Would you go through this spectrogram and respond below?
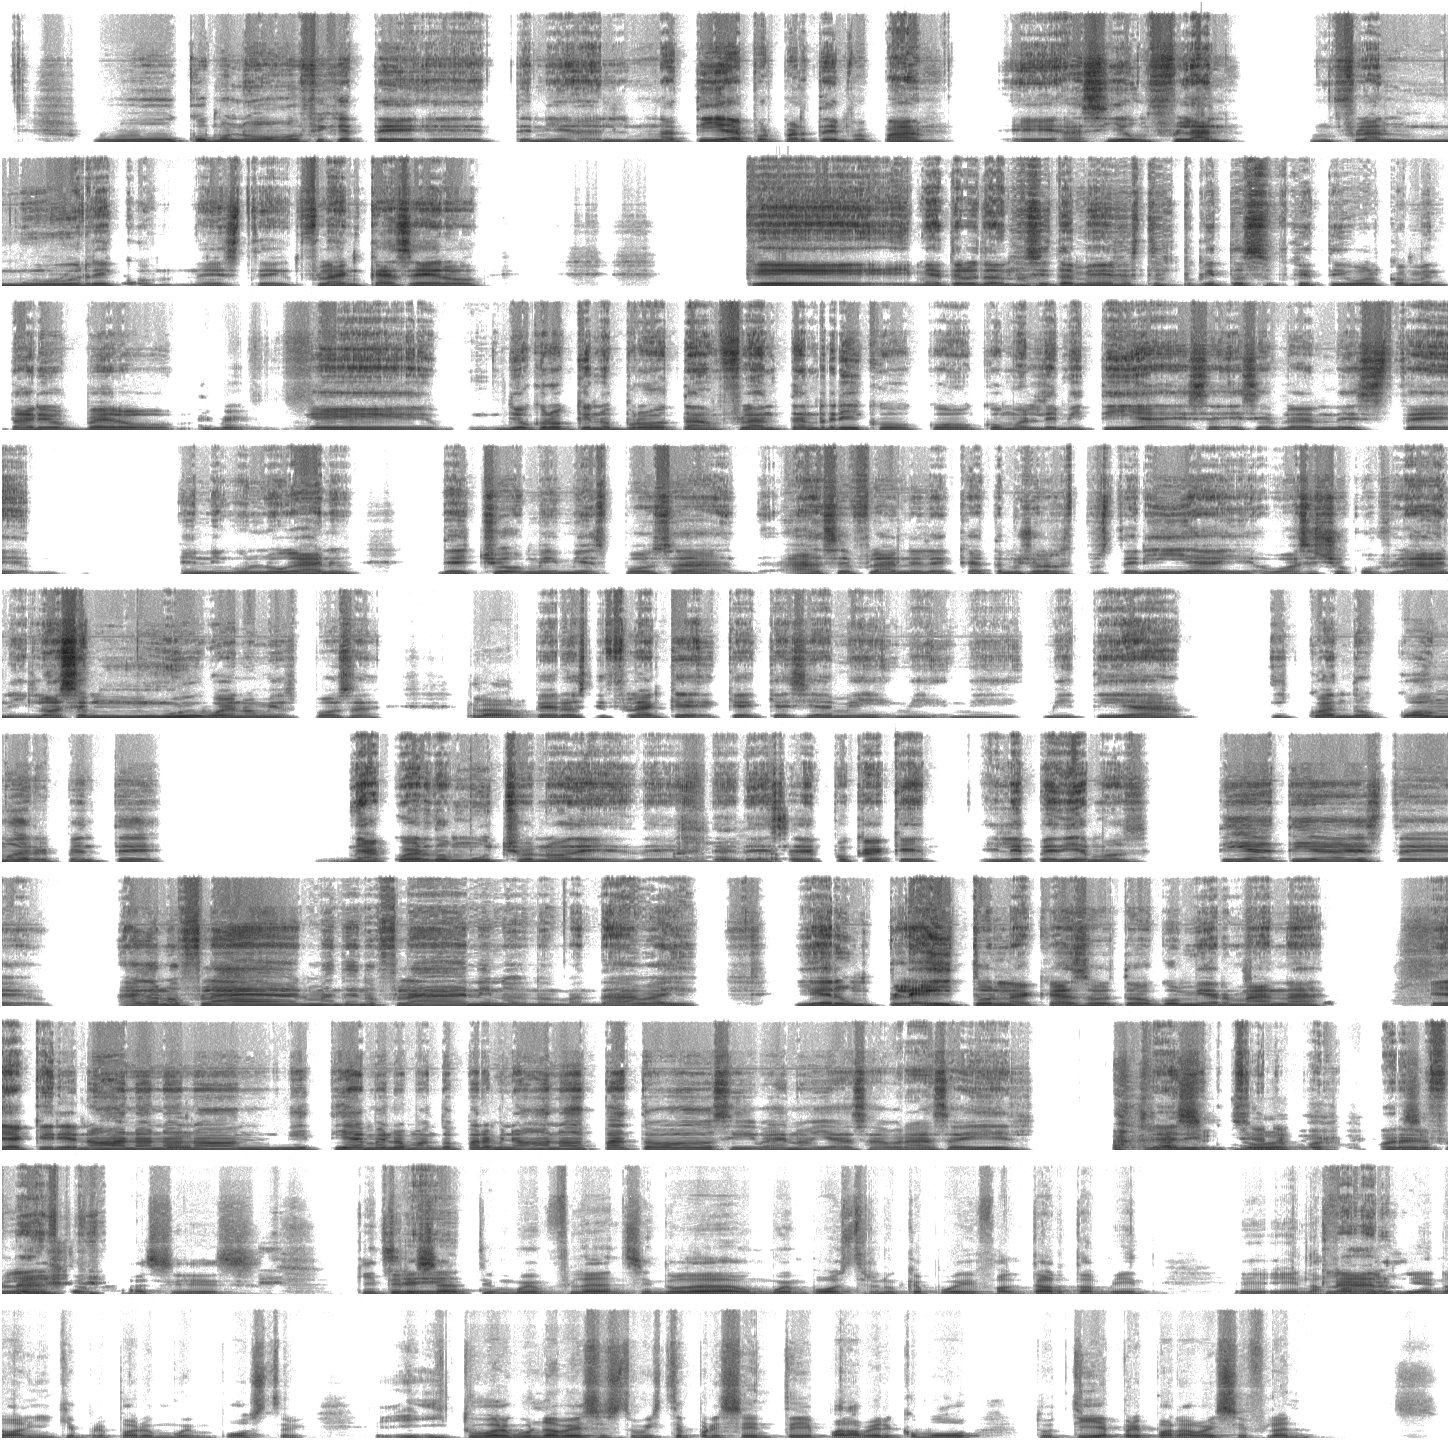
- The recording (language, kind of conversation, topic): Spanish, podcast, ¿Qué recuerdos te evoca la comida de tu infancia?
- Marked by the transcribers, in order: chuckle; stressed: "muy bueno"; laugh; other background noise; chuckle; giggle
